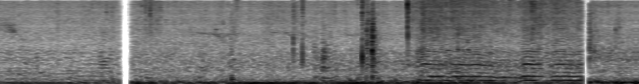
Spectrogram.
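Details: A bumblebee pollinating flowers, recorded close up, gives a low, steady droning buzz rising and falling slightly as it moves nearby; bumblebee.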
